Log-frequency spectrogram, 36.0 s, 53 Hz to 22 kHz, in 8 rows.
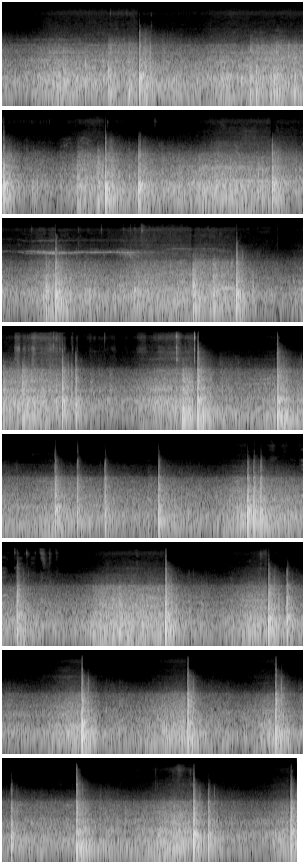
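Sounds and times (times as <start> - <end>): fireworks booming: 0.0 - 36.0
whistling tone: 8.9 - 12.6.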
